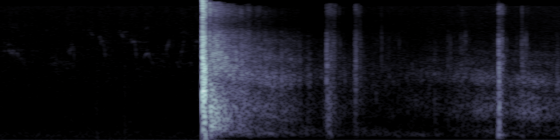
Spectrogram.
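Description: A gunshot cracks outdoors and echoes away.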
